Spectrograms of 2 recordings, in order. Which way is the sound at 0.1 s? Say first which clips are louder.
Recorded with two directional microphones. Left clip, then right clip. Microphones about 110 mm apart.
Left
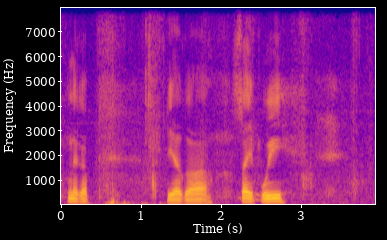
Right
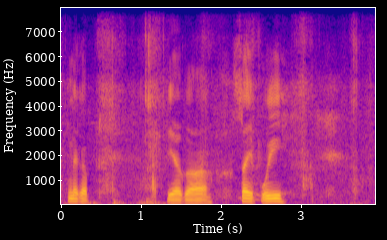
Left 1 dB; 60° left (ahead or behind).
